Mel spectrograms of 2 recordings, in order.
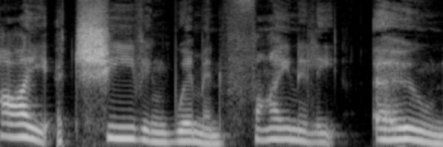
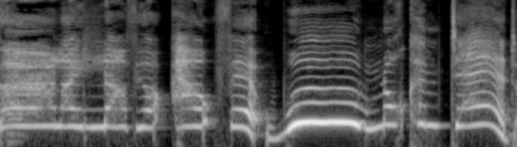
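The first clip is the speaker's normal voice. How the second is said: very high, very loud, shrill, booming cheer; 10 dB louder than usual. Retelling a woman in a car cheering at the speaker, imitating a woman cheering loudly. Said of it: "cheering at me at the top of her voice".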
